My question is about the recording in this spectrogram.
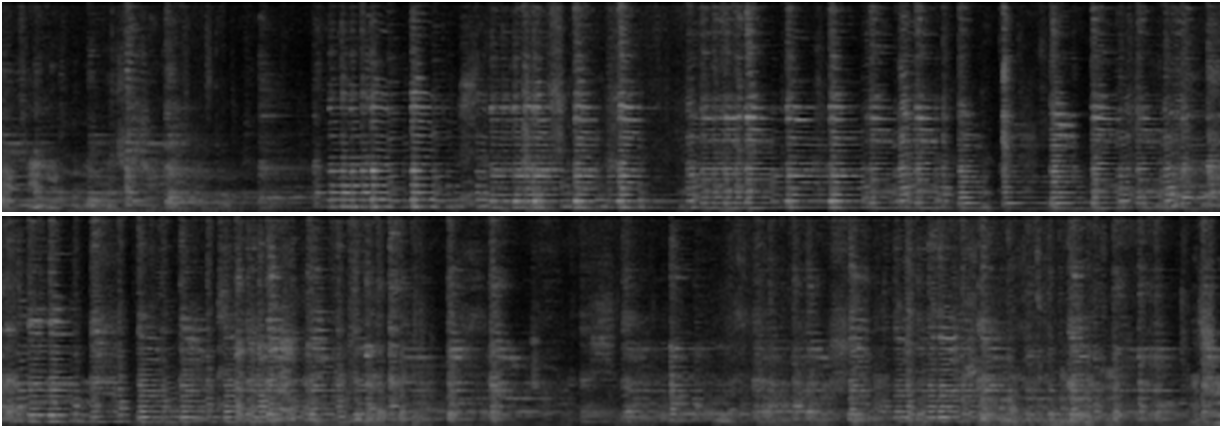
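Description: Long-necked plucked lute playing a lively instrumental passage, quick runs of plucked notes over a steady held note underneath.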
